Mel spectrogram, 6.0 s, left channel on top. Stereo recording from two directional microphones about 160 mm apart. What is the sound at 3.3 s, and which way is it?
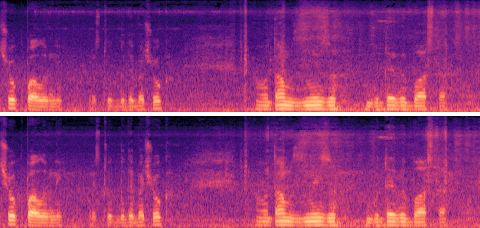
Speech, 30° left (ahead or behind).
